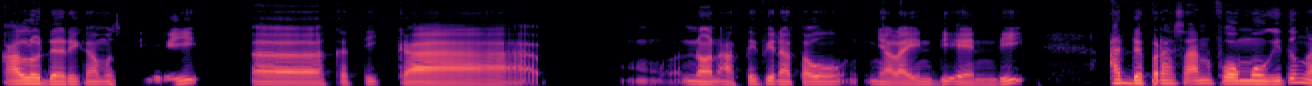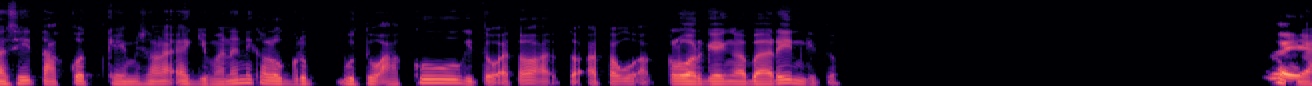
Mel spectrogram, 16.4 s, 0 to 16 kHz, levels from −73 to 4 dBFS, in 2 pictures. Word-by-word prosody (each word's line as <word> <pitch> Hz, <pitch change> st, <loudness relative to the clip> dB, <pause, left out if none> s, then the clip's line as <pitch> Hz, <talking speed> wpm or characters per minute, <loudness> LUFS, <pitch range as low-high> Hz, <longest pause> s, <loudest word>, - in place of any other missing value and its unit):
kalau 125 Hz, +1 st, +6 dB
dari 115 Hz, -1 st, +3 dB
kamu 115 Hz, 0 st, -1 dB
sendiri 115 Hz, +9 st, -4 dB, 0.3 s
eee, 105 Hz, -2 st, +3 dB
ketika 110 Hz, -2 st, 0 dB, 1.3 s
m -, -, -16 dB
nonaktifin 110 Hz, +2 st, 0 dB
atau 110 Hz, 0 st, 0 dB, 0.2 s
nyalain 105 Hz, -1 st, 0 dB
DND 110 Hz, +4 st, -1 dB, 0.6 s
ada 145 Hz, -1 st, +5 dB
perasaan 135 Hz, -1 st, +2 dB
FOMO 130 Hz, -2 st, +5 dB
gitu 125 Hz, -, +1 dB
enggak 120 Hz, -9 st, +1 dB
sih 135 Hz, -, +1 dB
takut 120 Hz, +1 st, -2 dB
kayak 115 Hz, -3 st, -3 dB
misalnya, 115 Hz, +1 st, -3 dB
eh 120 Hz, -, -1 dB
gimana 105 Hz, +3 st, -4 dB
nih -, -, 0 dB
kalau 125 Hz, -2 st, +2 dB
grup 120 Hz, +1 st, -4 dB, 0.2 s
butuh 120 Hz, +1 st, -2 dB
aku 150 Hz, +5 st, 0 dB
gitu -, -, -3 dB
atau -, -, -2 dB
ata -, -, -7 dB
atau 115 Hz, +1 st, -4 dB
keluarga 120 Hz, -1 st, +3 dB
yang 115 Hz, -, -2 dB
ngabarin 120 Hz, +5 st, +2 dB
gitu? 105 Hz, -, -13 dB, 2.7 s
Nggak -, -, +8 dB
ya? 105 Hz, -, +2 dB
115 Hz, 135 wpm, -23 LUFS, 110-125 Hz, 2.7 s, Nggak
